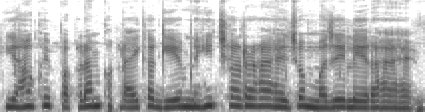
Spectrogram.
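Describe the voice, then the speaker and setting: A woman's voice: on the high side, steady tone, fairly quick, darkish tone, no room sound, close to an everyday voice. A woman voicing a dramatic, cowardly young man who whines and clowns around. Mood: whiny.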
